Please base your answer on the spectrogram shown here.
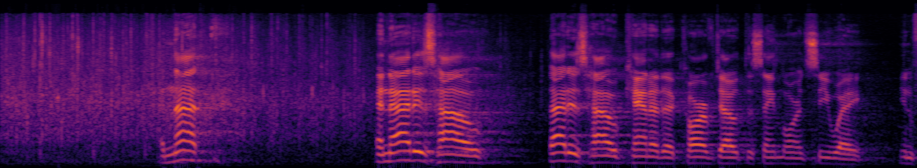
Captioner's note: applause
